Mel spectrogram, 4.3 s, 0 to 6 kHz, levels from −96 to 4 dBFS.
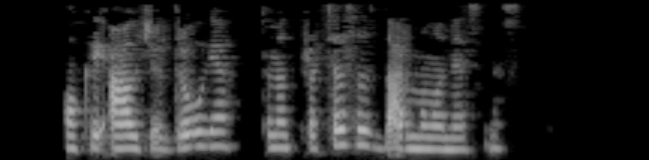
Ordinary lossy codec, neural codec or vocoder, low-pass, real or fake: MP3, 24 kbps; none; 5.4 kHz; real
